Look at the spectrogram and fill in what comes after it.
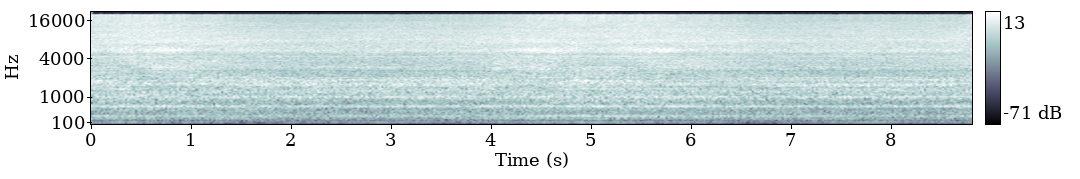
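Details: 1992 Hoover Elite II Total System Performance 650 upright vacuum (U4689-910), motor needed no work since purchase, running: loud, steady high whoosh with even motor hum, no surging or rattle; runs very nice and smooth, healthy.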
